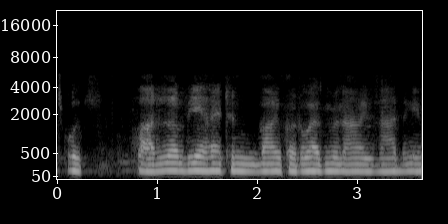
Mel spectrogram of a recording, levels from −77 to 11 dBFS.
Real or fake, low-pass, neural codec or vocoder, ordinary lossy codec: fake; 5.4 kHz; codec, 24 kHz, 0.9 kbps, WavTokenizer, medium music audio release; AAC, 24 kbps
